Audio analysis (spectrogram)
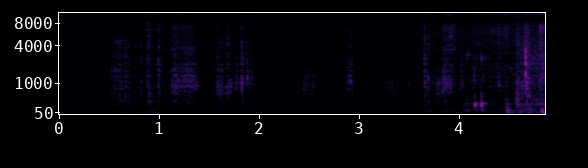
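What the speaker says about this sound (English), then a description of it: "And just cut straight up all of those" Scissors snip through a tall paper milk carton along its score lines in a series of short, scratchy cuts with brief pauses between, close up, ending in a louder rustle of card.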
